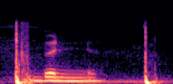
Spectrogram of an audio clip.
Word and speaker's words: bonne: Ya no digo la E, pero sí digo la N. Bonne.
